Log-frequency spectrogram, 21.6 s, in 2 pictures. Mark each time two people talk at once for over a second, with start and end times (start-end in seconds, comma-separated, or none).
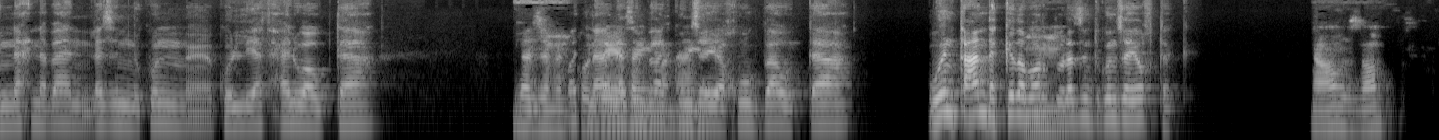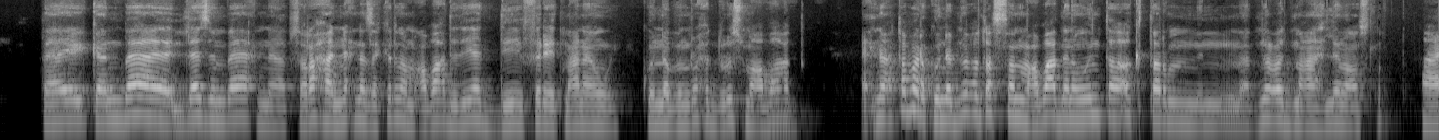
3.9-5.4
